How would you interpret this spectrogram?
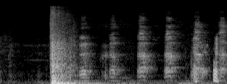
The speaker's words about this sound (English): Maybe I'll just let me close my door.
